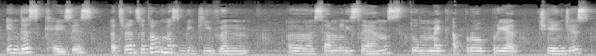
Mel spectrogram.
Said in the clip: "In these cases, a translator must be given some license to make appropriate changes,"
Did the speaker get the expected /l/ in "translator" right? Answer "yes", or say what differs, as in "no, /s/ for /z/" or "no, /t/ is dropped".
no, /l/ is dropped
